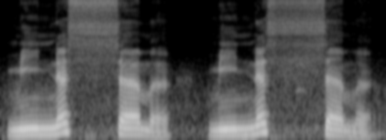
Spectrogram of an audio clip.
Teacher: Minas sama ini adalah alif lam syamsiah. Maka lam itu kita tidak bunyikan dia.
